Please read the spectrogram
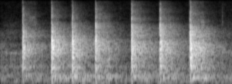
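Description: Chalk tapping and scraping on a blackboard as a formula is written: about seven short, sharp strokes in quick, uneven succession.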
